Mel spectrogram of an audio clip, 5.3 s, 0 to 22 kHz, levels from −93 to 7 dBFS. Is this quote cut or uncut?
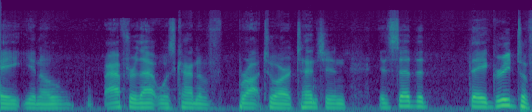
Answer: uncut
